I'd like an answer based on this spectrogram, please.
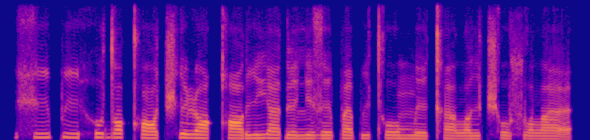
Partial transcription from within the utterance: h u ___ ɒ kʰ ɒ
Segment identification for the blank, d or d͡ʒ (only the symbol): d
